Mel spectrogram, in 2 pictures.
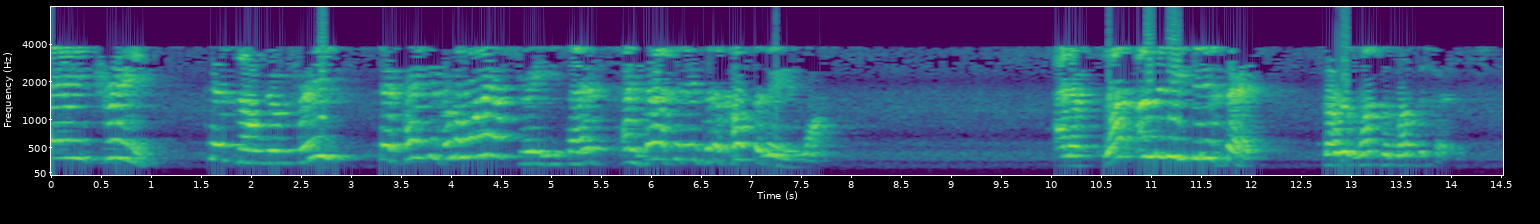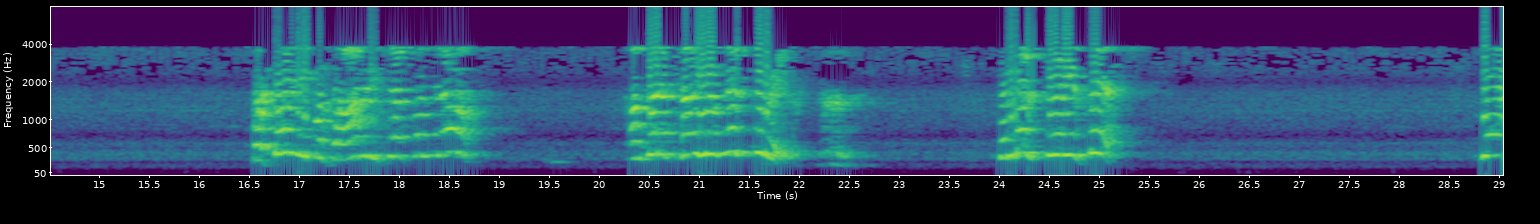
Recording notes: we apologize for the poor audio quality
